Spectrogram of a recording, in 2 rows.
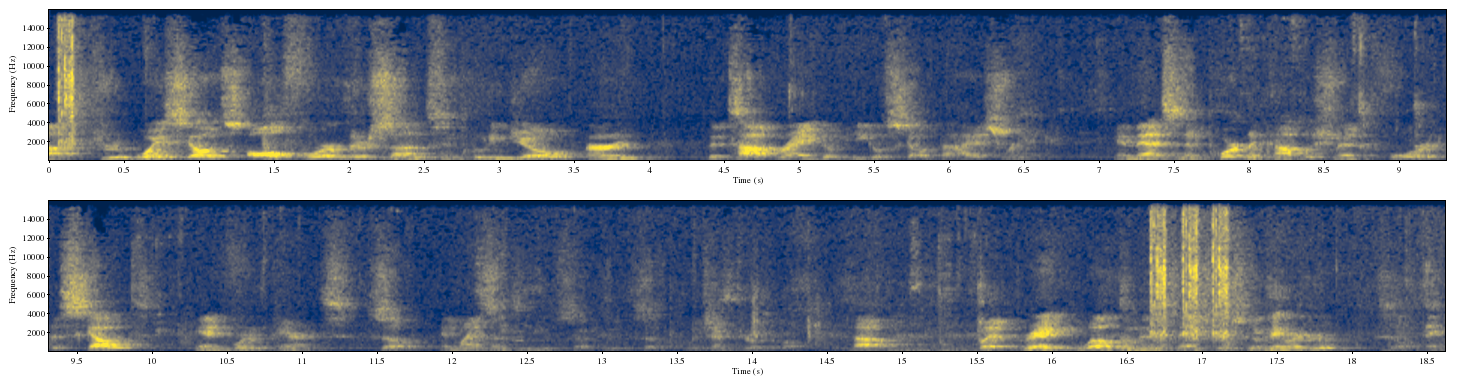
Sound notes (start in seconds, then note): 14.8 audience laughs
